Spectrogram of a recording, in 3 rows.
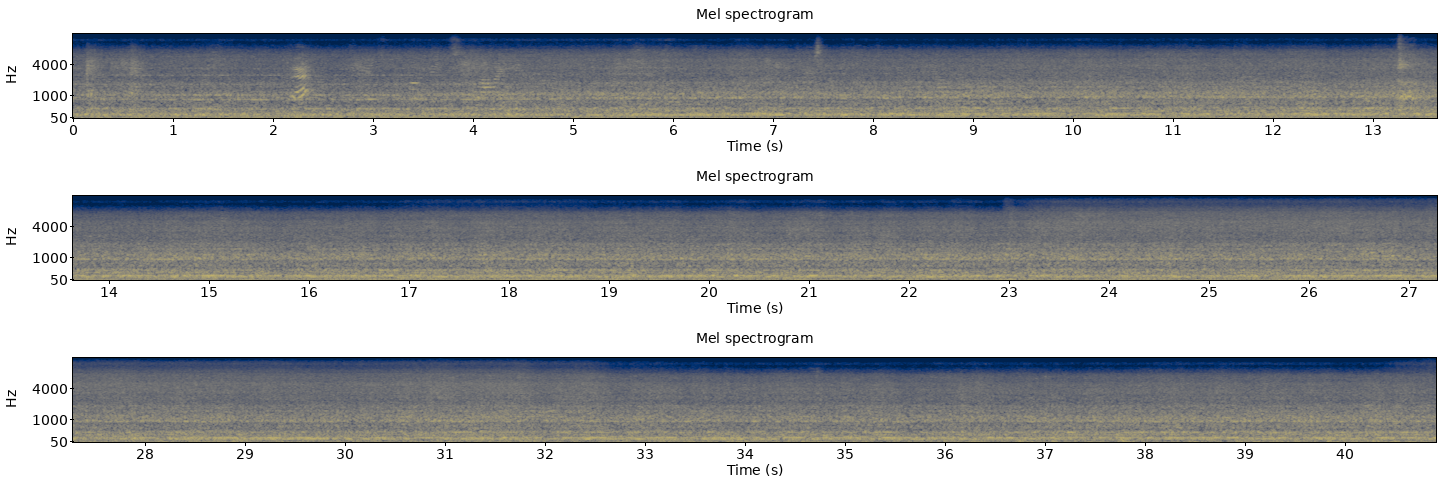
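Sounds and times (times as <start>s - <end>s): low hum: 0.0s - 40.9s
train wheels rumbling: 0.0s - 40.9s
faint high whine: 22.8s - 34.0s.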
